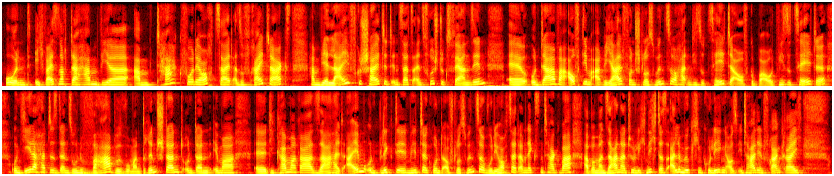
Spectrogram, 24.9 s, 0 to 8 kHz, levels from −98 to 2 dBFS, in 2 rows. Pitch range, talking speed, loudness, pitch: 165-205 Hz, 200 wpm, -19 LUFS, 185 Hz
